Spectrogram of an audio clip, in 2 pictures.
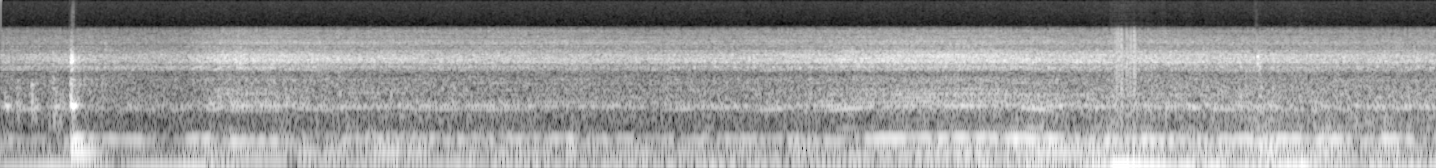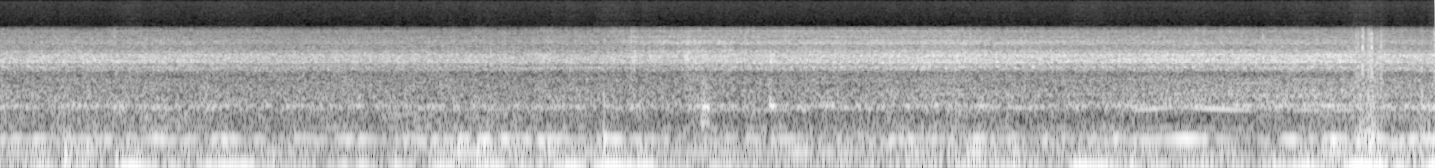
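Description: Road noise from a moving car recorded by a camera mounted beside a wheel: tyre roar and a heavy, fluctuating low rumble of wind buffeting the microphone. It grows louder over the first ten seconds or so as the car picks up speed.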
